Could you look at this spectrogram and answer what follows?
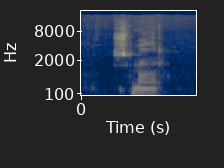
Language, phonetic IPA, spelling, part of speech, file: Polish, [ʃmɛr], szmer, noun, LL-Q809 (pol)-szmer.wav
